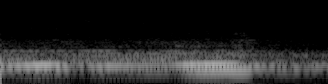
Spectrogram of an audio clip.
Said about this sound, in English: Did you hear that? I did. Yeah, I thought it was thunder. First, I thought it was thunder. It was, in fact, sounds like a motorcycle.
